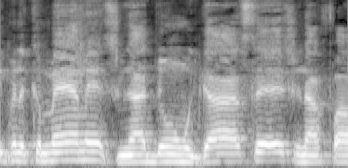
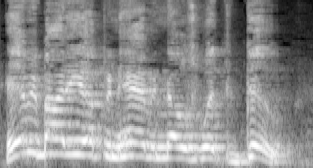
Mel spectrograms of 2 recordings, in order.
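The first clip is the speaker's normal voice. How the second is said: usual speaking voice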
